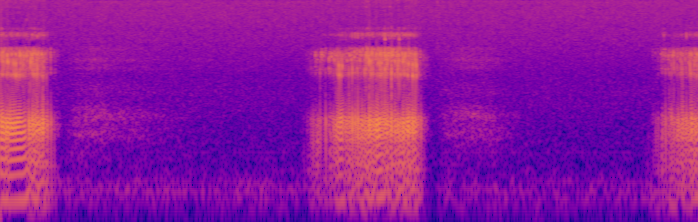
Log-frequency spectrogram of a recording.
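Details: Loud, rough, rattling snores on each in-breath about every four seconds, with softer breathy out-breaths between; three snores heard: snoring.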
